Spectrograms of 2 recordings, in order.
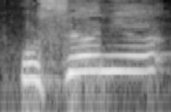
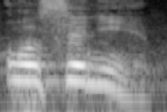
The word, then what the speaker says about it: Oceania: nóbel como Alguns falam oceânia Oceania já ouvi gente falar oceânia deve ser por causa da palavra oceano mas não confunda pois o nome do continente é Oceania na aula de hoje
